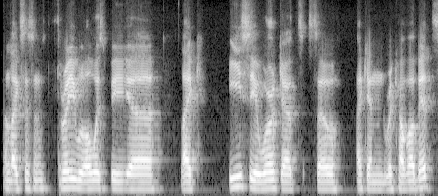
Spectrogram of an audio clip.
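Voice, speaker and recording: Slow, halting man from Denmark. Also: medium pitch, flat delivery. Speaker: guest powerlifter. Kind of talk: casual interview chat.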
